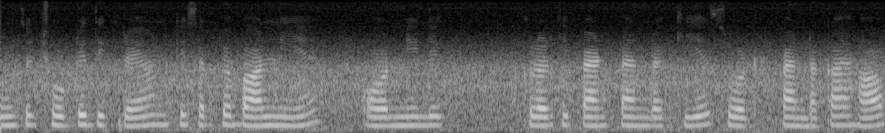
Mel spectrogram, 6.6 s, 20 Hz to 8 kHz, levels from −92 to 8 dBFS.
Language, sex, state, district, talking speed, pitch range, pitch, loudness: Hindi, female, Chhattisgarh, Balrampur, 225 wpm, 195-210 Hz, 200 Hz, -19 LUFS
